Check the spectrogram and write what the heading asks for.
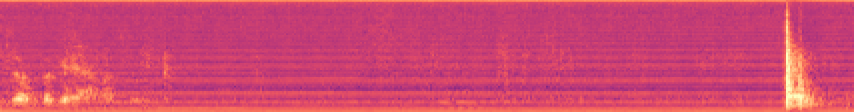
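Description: Steady electrical mains hum, a low drone with a stack of even overtones, with a single sharp click just before the end.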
